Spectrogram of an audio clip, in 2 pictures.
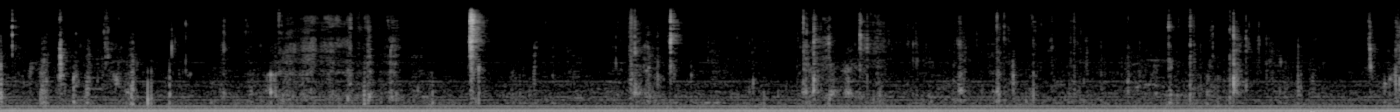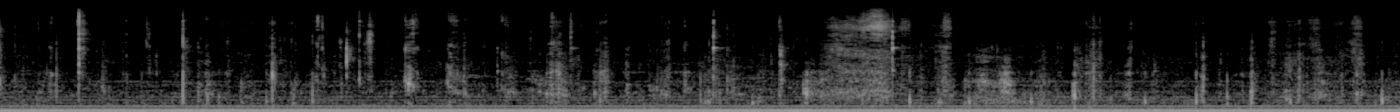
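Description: A person chewing and crunching food close to a clip-on microphone, with scattered light clicks of wooden chopsticks against a bowl. One sharp click stands out about five seconds in, all over a steady low hum.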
